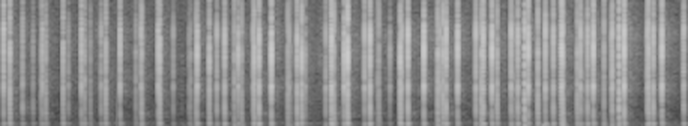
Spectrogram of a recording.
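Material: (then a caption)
Paper. Long acrylic nails tap rapidly on the glossy card front cover of the paperback novel "Icebreaker," which has a solid paper block and is held up in one hand. About thirty quick, crisp clicks come in an uneven, fast rhythm, each bright and dry and stopping at once with no ring.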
